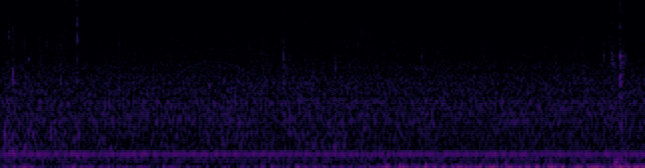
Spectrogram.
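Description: Water trickles and flows softly.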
